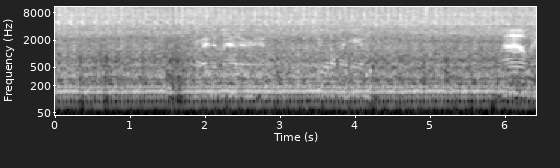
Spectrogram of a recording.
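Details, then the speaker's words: 2007 Pontiac G6 in the shop: steady idle with a faint uneven puffing tick; a cracked exhaust near the replaced donut is found as the cause of the squeal heard when accelerating. "Oh man, it's probably the sound. Or here. Cracks. That's the problem."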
